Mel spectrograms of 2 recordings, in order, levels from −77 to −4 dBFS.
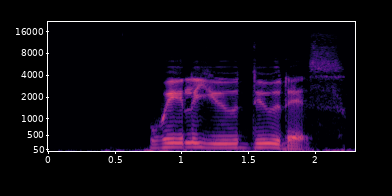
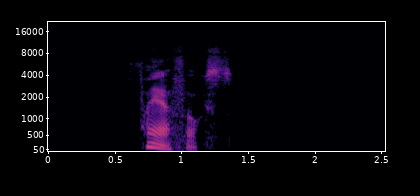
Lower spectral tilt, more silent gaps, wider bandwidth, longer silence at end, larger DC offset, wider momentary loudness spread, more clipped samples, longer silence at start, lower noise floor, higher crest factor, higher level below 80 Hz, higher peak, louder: about the same, -4 dB/octave vs -4 dB/octave; neither; about the same, 16 kHz vs 16 kHz; second, 0 s vs 1.15 s; neither; first, 10 LU vs 7 LU; neither; second, 0.45 s vs 0.6 s; second, -69 dBFS vs -87 dBFS; second, 20 dB vs 26 dB; first, -62 dBFS vs -70 dBFS; about the same, -18 dBFS vs -20 dBFS; first, -35 LUFS vs -41 LUFS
